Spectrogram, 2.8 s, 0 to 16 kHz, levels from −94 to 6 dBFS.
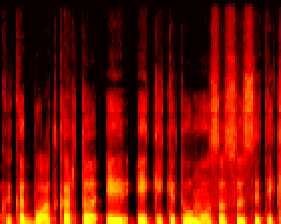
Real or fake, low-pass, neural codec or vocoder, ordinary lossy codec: fake; 14.4 kHz; vocoder, 44.1 kHz, 128 mel bands every 512 samples, BigVGAN v2; Opus, 32 kbps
